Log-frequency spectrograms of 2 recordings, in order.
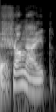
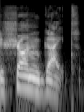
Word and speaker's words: Shungite: Yeah, the first four letters and then the second four letters is how you pronounce it. Because I want to say Shungite, like where the G is silent. Like when I look at it, but it's actually Shungite.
